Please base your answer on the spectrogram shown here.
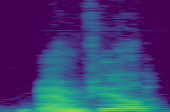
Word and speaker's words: Bampfylde: special guest uh pardon me is it pronounced bamfield that's absolutely right banfield okay all right uh welcome welcome welcome it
